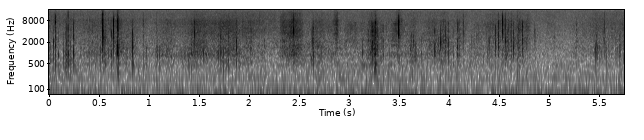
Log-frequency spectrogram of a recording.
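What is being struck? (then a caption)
Plastic-wrapped pack of cotton pads. Long nails tap and scratch the plastic wrapper of a pack of cotton pads, making quiet, bright crinkly clicks and rasping scrapes with very short ring. The taps come in irregular bursts over a steady low rumble.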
